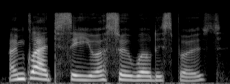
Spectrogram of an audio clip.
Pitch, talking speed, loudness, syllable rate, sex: 210 Hz, 260 wpm, -18 LUFS, 6.3 syllables/s, female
